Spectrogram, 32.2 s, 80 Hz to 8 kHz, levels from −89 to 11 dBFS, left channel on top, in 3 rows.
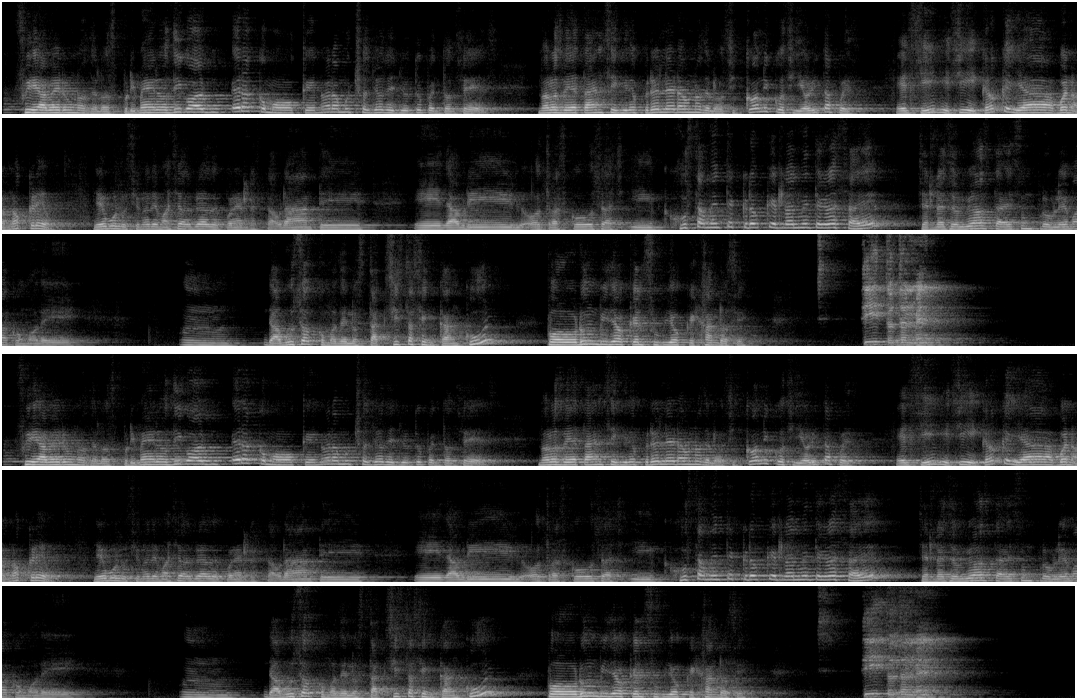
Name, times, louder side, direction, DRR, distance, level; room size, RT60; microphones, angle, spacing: voice 1, 0.2-4.8 5.4-8.5 8.9-11.2 11.7-14.3 14.9-19.5 19.9-22.2 23.3-23.8 24.1-26.4 27.0-28.9, left 1 dB, 20° left, 4 dB, 0.6 m, -24 dB
voice 2, 30.1-30.8, left 3 dB, 55° left, 1 dB, 2.6 m, -27 dB
15.0 x 10.0 x 8.4 m, 1.1 s
head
